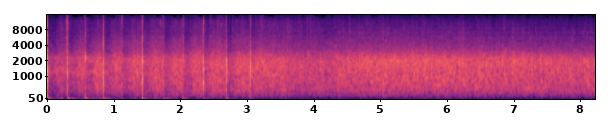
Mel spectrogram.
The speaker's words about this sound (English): But that was a cueing error, because that was a round of applause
